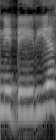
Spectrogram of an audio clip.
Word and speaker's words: Cnidaria: So in Cnidaria, C is silent.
